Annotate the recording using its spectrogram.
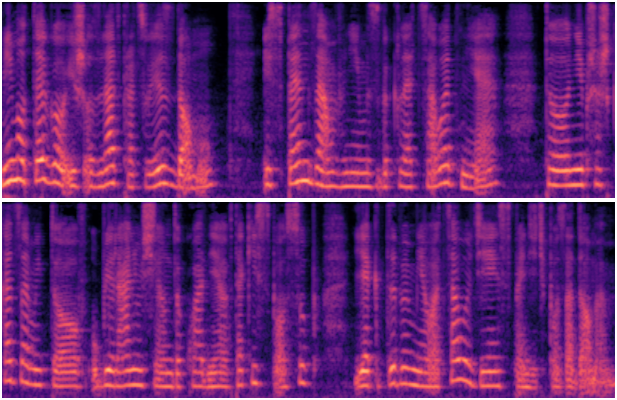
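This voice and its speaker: A woman with a plain, everyday voice speaks at a moderate pace, with a fairly high pitch and fairly even intonation. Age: 30s. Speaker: podcaster. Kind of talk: personal monologue.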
